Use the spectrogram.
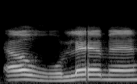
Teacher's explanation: أرقق الهمزة وفخم الظاء ورقق اللام والميم، يبقى مفيش غير الظاء بس الساكنة هي المفخمة عندي في هذه الكلمة.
